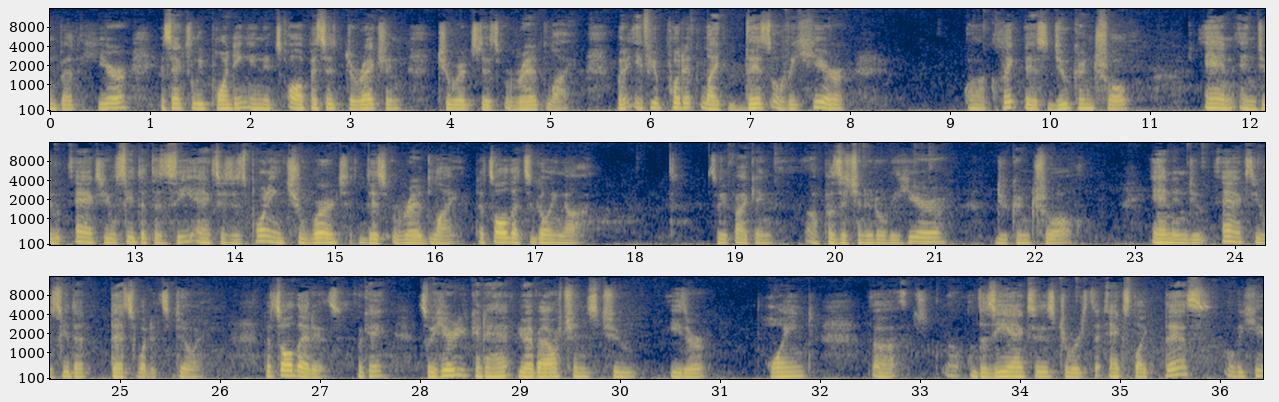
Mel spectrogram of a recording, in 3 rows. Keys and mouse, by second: 4.4 middle click, 5.9 right click, 7.3 click, 7.8 middle click, 9.3 right click, 10.4 ctrl+n, 12.2 click, 14.9 middle click, 18.9 right click, 20.2 click, 20.8 right click, 21.4 ctrl+n, 23.5 click, 24.2 middle click, 26.7 middle click, 27.8 ctrl+n, 34.4 click, 36.0 middle click.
